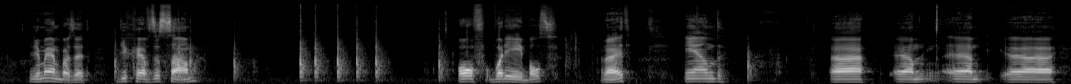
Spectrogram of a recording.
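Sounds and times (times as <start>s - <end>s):
speech: 0.3s - 2.1s, 4.6s - 7.4s, 8.3s - 10.7s
chalk tapping on a board during a lecture: 1.1s - 4.5s, 7.4s - 7.8s.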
